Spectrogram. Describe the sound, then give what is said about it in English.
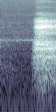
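A single breath from a guided breathing exercise, in through the nose and out through the mouth: quiet at first, then a louder, airy rush that sustains to the end. “Inhale through your nose and out through your mouth.”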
